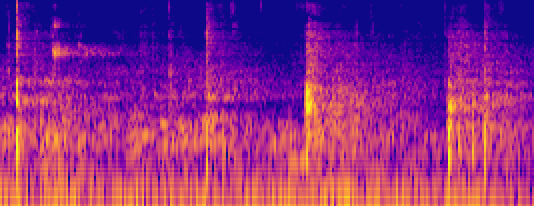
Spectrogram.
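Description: Doubles pickleball rally in a large indoor hall: paddles striking the hollow plastic ball, about five sharp pops at uneven intervals, each with a short echo.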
